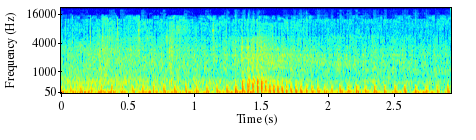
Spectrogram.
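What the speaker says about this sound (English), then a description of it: "it's got such a low tick over, I feel like it's going to stall" A motorcycle idles low and lumpy nearby, each exhaust pulse thumping in a slow, uneven rhythm, with a brief rise in revs midway.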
